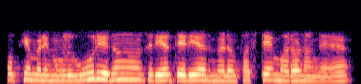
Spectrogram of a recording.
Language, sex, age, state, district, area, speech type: Tamil, female, 60+, Tamil Nadu, Sivaganga, rural, conversation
